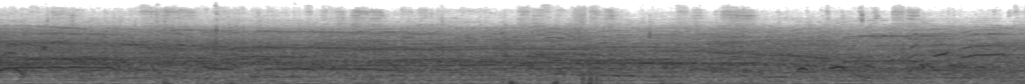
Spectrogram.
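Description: A large crowd cheers and chatters in an echoing arena.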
